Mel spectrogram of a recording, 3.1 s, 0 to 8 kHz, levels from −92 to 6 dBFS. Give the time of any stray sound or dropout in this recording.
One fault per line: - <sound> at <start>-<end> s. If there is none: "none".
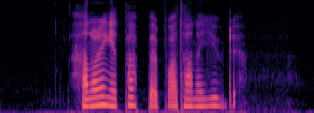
none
